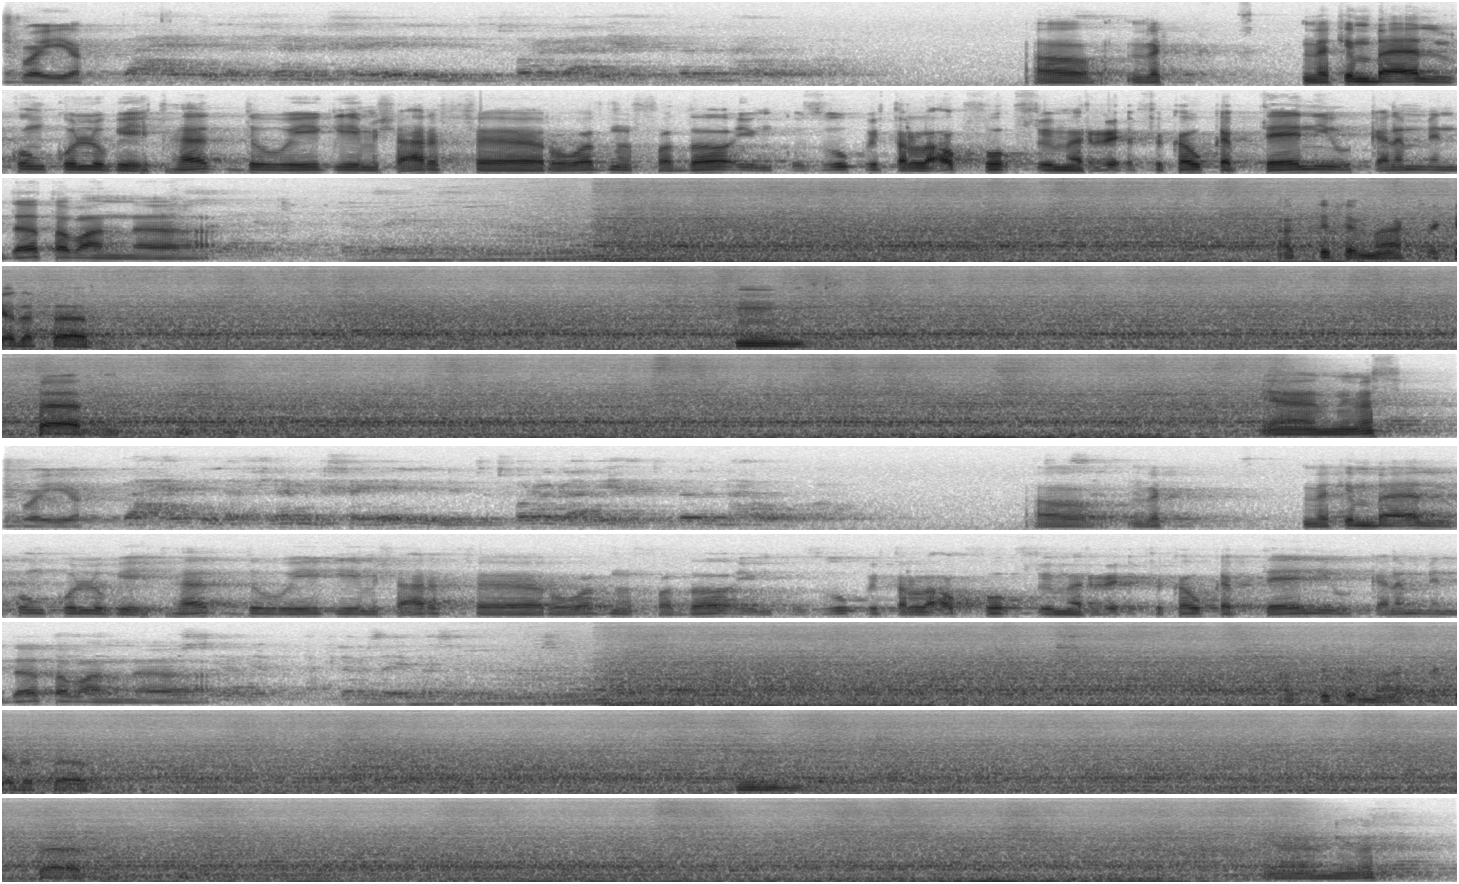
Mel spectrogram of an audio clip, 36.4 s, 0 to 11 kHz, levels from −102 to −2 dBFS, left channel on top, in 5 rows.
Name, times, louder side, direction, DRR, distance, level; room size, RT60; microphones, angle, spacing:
voice 1, 0.0-0.4 5.2-5.8 6.5-15.6 20.9-21.0 21.3-21.6 21.8-22.3 25.5-25.9 29.3-29.7 30.0-30.3 35.4-36.0, left 7 dB, 65° left, 16 dB, 0.3 m, -22 dB
voice 2, 0.6-4.2 5.1-5.7 14.8-20.0 20.7-22.2 22.7-26.8 27.2-28.6 29.3-30.6 31.2-32.7 33.3-34.5 35.4-36.2, right 2 dB, 55° right, 0 dB, 3.3 m, -40 dB
Accelerating revving vroom, 15.7-21.7, left 1 dB, 20° left, 0.7 m, -39 dB
sound 1, 17.5-35.5, left 2 dB, 40° left, 4.9 m, -29 dB
sound 2, 17.5-34.9, right 1 dB, 90° right, 3.2 m, -34 dB
16.0 x 15.5 x 3.9 m, 1.5 s
head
